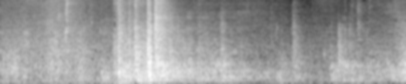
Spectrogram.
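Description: A closet door slides open.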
